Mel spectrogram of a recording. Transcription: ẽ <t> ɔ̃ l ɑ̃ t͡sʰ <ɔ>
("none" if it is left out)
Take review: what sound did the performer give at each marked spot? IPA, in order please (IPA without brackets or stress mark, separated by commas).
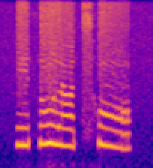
θ, ɔ̃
